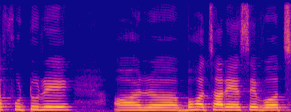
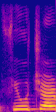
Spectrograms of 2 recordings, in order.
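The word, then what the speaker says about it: future: जोग भी सुना होगा फुटूरेक्स लोग बनाते हैं बट फ्यूचर बोलते हैं ना एफ यू टी यू आर ई फूटूरे नहीं बोलेंगे फ्यूचर बोलेंगे तो टी यू आर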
